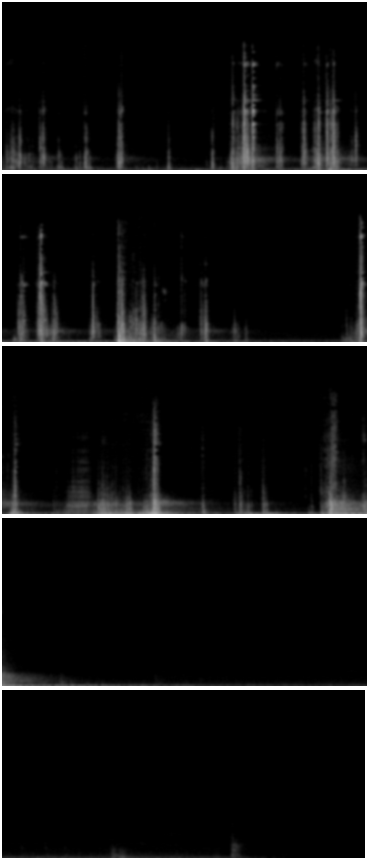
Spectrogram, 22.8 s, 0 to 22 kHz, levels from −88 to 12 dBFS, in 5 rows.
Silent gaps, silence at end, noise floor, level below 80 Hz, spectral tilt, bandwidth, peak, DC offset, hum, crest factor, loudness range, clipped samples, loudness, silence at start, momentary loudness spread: none; 6.7 s; -87 dBFS; -40 dBFS; -3.5 dB/octave; 15.5 kHz; -2 dBFS; under 0.1%; none; 32 dB; 7 LU; under 0.1%; -32 LUFS; 0.05 s; 26 LU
